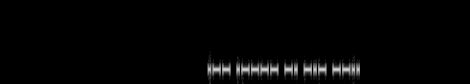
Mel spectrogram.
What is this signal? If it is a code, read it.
Morse code, heard as a keyed tone, about 48 wpm, 700 Hz. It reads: W1NKZ
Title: USA Call Signs - 5 Characters - Repeated 3x - 50wpm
